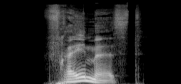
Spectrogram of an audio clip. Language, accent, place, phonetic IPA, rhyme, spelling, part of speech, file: German, Germany, Berlin, [ˈfʁeːməst], -eːməst, framest, verb, De-framest.ogg
- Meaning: second-person singular subjunctive I of framen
